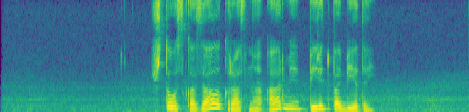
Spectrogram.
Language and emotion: Russian, neutral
